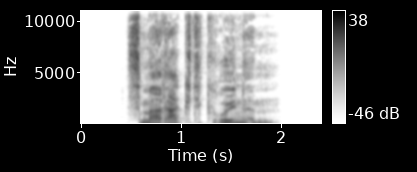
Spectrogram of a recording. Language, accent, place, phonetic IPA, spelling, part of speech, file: German, Germany, Berlin, [smaˈʁaktˌɡʁyːnəm], smaragdgrünem, adjective, De-smaragdgrünem.ogg
- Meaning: strong dative masculine/neuter singular of smaragdgrün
